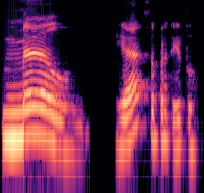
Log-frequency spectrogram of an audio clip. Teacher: Jadi ma-nya tipis, ghainnya tebal.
